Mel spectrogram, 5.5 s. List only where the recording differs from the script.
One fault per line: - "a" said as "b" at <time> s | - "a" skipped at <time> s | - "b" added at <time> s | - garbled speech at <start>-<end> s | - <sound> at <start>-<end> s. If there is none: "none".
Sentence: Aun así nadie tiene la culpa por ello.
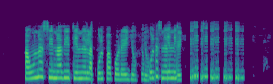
- garbled speech at 2.8-3.6 s
- laugh at 3.8-4.9 s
